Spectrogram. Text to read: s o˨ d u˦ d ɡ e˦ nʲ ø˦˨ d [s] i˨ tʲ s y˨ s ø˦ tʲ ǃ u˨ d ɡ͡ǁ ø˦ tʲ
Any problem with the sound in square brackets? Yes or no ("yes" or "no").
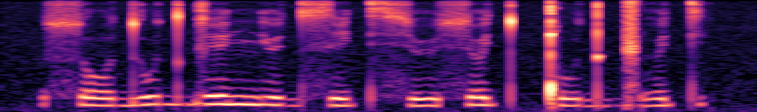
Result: no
